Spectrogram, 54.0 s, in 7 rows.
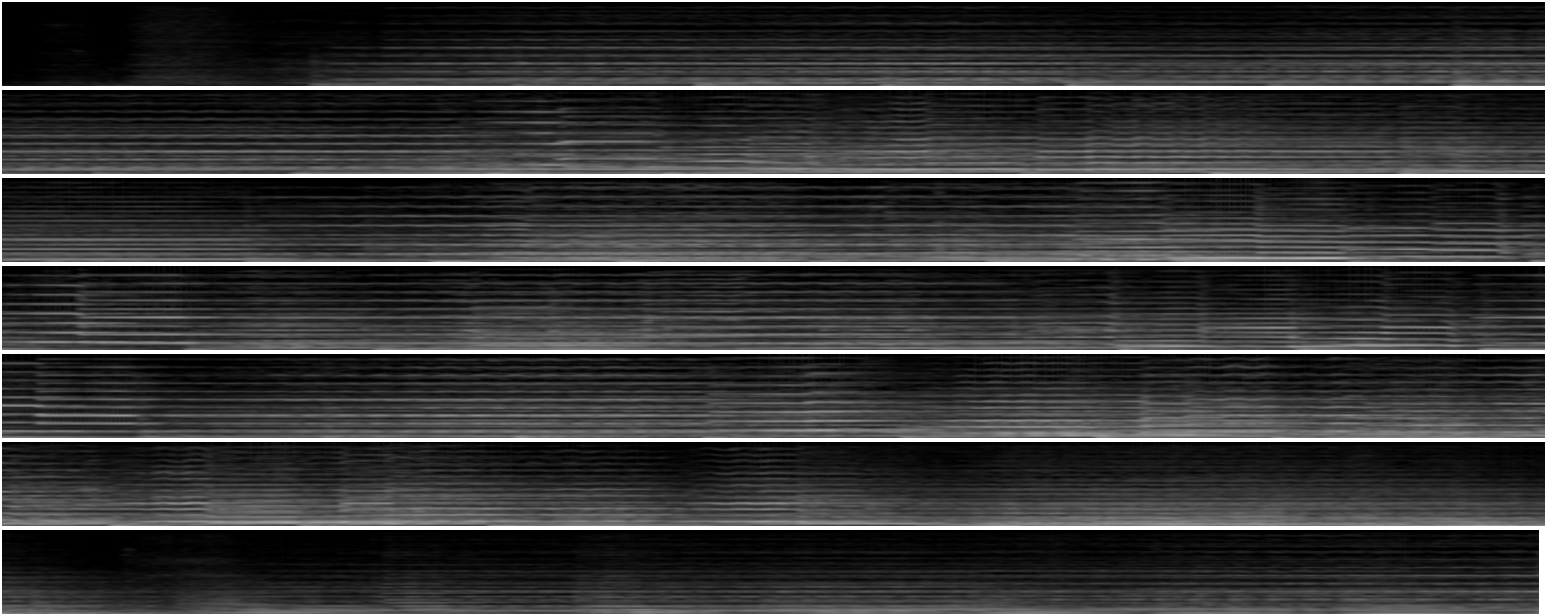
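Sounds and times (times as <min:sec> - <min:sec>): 
quartet playing an aria: 0:02.4 - 0:53.9.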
